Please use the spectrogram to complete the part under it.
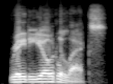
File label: "radiotelex", American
